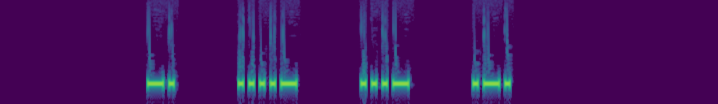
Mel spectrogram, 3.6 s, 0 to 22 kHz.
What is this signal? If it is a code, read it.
Morse code, heard as a keyed tone, about 46 wpm, spaced as for 21 wpm, 700 Hz. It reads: N4VR
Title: USA Call Signs - 4 Characters - 4x Character Spacing - 45wpm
